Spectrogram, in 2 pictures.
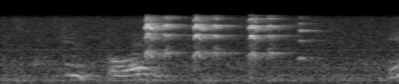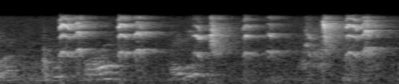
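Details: Poodle playing catch with a ball indoors: high squeaky yelps and whines in two bursts, bright stacked notes repeated roughly every half second, with faint lower vocal sounds in between.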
